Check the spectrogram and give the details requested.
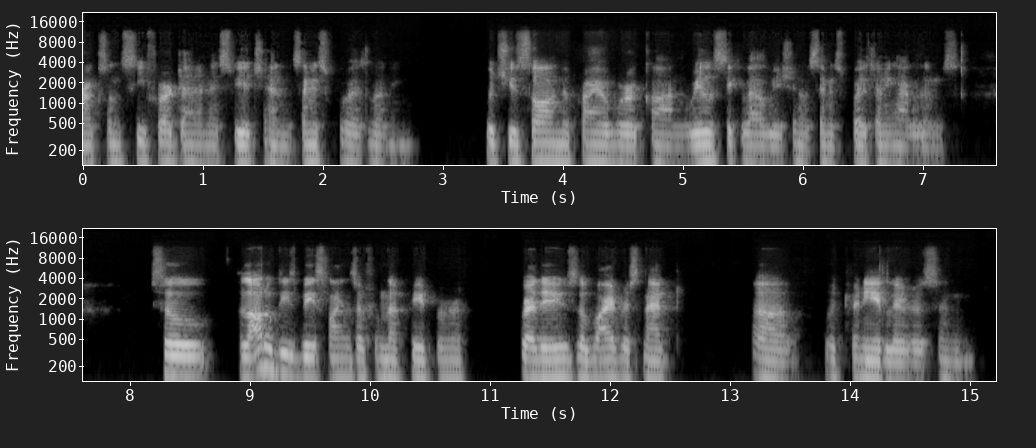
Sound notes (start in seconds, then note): none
